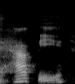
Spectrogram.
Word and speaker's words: happy: So if it's not stressed, if it's at the start of an unstressed syllable, we say happy, you don't push out the P as much. There's not really that puff of air.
